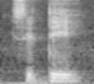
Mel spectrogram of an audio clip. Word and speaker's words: Siddhi: Chữ D và chữ H chúng ta đọc là D, D, Siddhi, Siddhi, Siddhi, Hum Siddhi.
